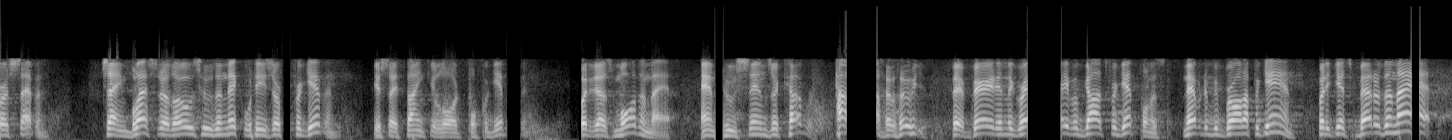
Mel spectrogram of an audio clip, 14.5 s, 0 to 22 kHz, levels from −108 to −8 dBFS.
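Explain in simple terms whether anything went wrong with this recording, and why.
The audio drops out six times, each a block of digital silence. It cuts to dead quiet and back abruptly. This happens when the audio isn't delivered in time. The gaps come at 2.82 s (85 ms), 5.06 s (146 ms), 7.14 s (85 ms), 8.46 s (309 ms), 10.27 s (341 ms) and 14.11 s (85 ms). The short gaps are brief holes. The longer ones are clear holes. The 85 ms gaps fit a 4096-sample buffer. The audio came through a phone-call line, which carries nothing above 4 kHz.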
